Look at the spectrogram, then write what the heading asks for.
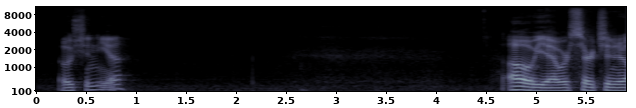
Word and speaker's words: Oceania: Oceanania. Oceania.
